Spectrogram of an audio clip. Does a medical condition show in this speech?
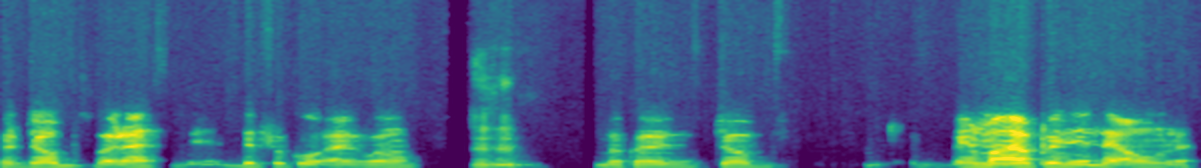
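Yes: cerebral palsy (quadriplegia); present from birth, wheelchair user, operation when younger.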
